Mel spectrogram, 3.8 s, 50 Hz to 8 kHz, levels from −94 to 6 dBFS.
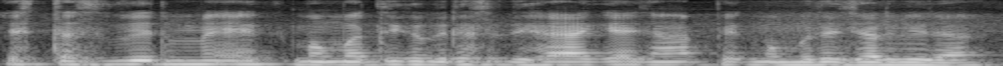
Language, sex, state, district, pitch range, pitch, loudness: Hindi, male, Jharkhand, Ranchi, 125-145 Hz, 130 Hz, -19 LUFS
